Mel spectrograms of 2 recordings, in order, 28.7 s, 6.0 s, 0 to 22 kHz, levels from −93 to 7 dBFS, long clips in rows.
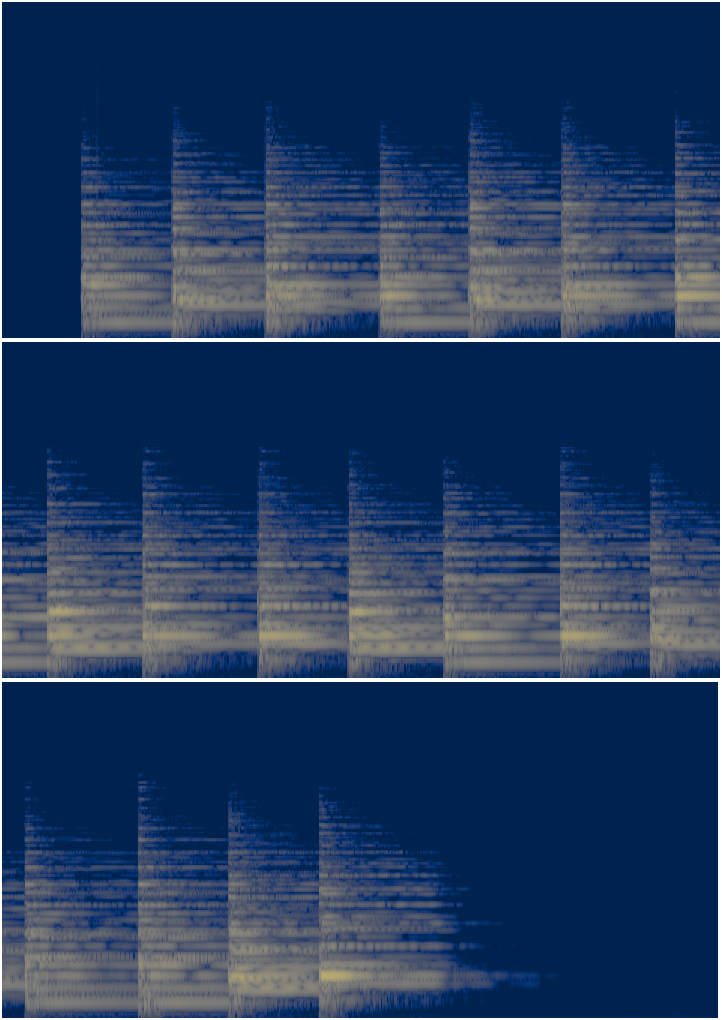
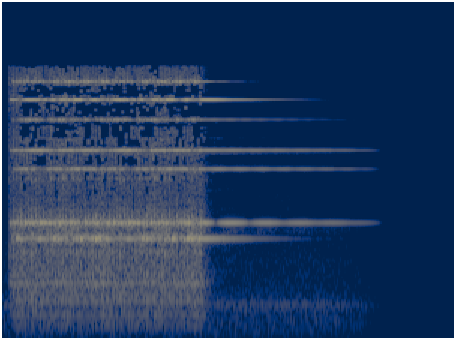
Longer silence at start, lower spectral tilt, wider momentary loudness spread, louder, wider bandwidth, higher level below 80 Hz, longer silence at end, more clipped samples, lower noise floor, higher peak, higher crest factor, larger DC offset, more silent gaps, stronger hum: first, 1.05 s vs 0.1 s; first, -8 dB/octave vs 3.5 dB/octave; about the same, 17 LU vs 19 LU; second, -34 LUFS vs -29 LUFS; second, 6.2 kHz vs 11.5 kHz; first, -72 dBFS vs -88 dBFS; first, 3.65 s vs 1.45 s; neither; first, under -90 dBFS vs -62 dBFS; about the same, -16 dBFS vs -18 dBFS; about the same, 18 dB vs 16 dB; neither; neither; neither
